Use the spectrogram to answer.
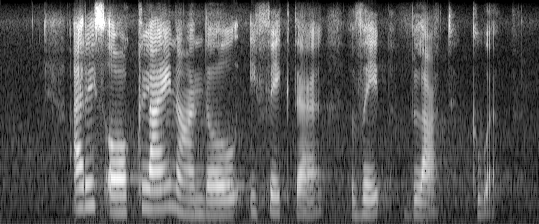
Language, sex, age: Afrikaans, female, 20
